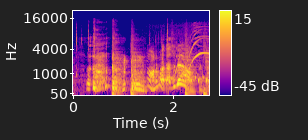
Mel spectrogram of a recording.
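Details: Acted coughs and throat clearing with some voiced sounds in a Malay comedy sketch about an unpleasant cough.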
